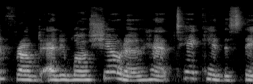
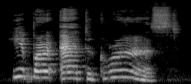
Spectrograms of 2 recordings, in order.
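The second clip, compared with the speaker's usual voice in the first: usual speaking voice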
